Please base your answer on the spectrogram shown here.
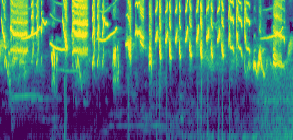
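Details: Caged-bird training song of an Oriental magpie-robin in forest style: buzzy rasping notes give way to a fast run of repeated sharp chirps, ending in a brief low hum.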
